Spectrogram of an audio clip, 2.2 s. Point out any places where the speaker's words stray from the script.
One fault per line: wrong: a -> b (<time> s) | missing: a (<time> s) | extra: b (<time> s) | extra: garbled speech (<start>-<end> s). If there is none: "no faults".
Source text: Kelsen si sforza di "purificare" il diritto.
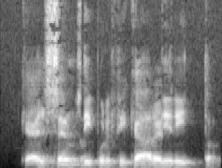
missing: si sforza (0.8 s)
missing: il (1.6 s)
